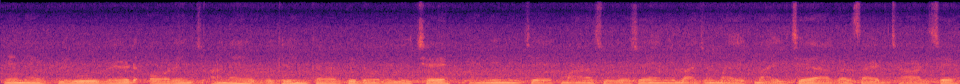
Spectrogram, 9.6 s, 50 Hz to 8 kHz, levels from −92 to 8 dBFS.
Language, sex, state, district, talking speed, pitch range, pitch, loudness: Gujarati, male, Gujarat, Gandhinagar, 155 wpm, 105-115 Hz, 110 Hz, -16 LUFS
